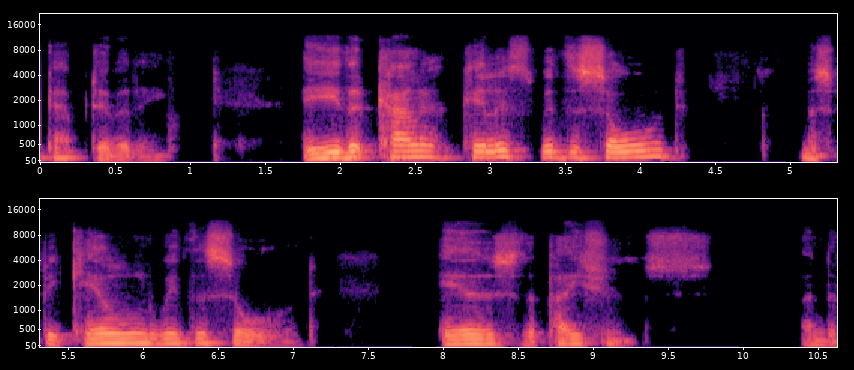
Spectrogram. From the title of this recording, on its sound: Malaysia Meets (Zoom)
